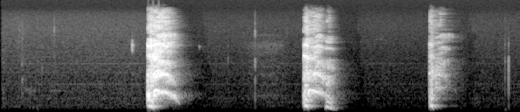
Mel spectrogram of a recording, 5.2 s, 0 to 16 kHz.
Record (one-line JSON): {"three_cough_length": "5.2 s", "three_cough_amplitude": 24488, "three_cough_signal_mean_std_ratio": 0.25, "survey_phase": "beta (2021-08-13 to 2022-03-07)", "age": "45-64", "gender": "Male", "wearing_mask": "No", "symptom_none": true, "smoker_status": "Ex-smoker", "respiratory_condition_asthma": false, "respiratory_condition_other": false, "recruitment_source": "REACT", "submission_delay": "1 day", "covid_test_result": "Negative", "covid_test_method": "RT-qPCR"}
